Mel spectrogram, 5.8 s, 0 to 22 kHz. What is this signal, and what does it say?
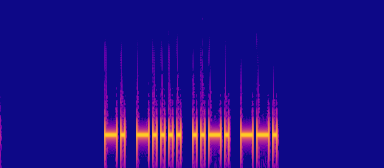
Morse code, heard as a keyed tone, about 21 wpm, 700 Hz. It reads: N6FG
